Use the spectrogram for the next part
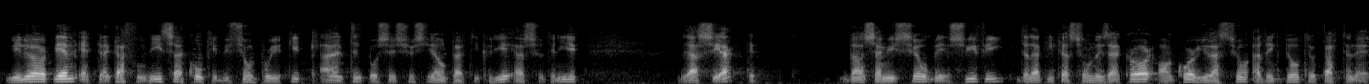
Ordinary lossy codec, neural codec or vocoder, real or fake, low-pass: MP3, 64 kbps; codec, 24 kHz, 0.9 kbps, WavTokenizer, medium music audio release; fake; 7.2 kHz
